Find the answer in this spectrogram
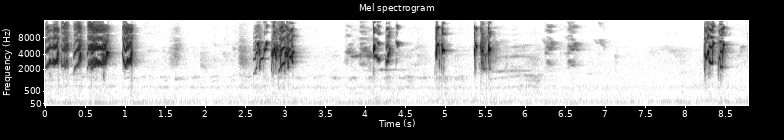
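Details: Hand-fed pet lovebirds giving loud, rasping high chirps in a dense opening burst, followed by spaced single and paired chirps and a final double chirp.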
